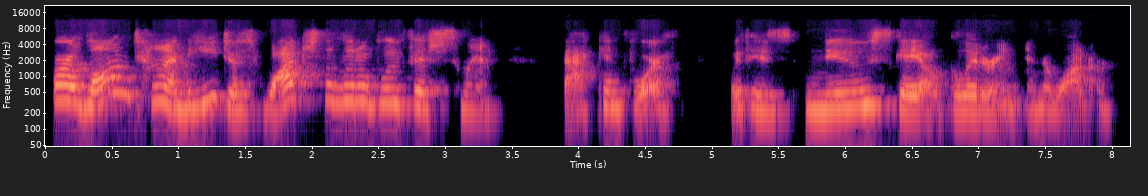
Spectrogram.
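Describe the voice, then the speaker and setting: A woman narrates a children's story with clear, expressive delivery. Her voice sits high with some vocal fry. The recording is dull and lo-fi. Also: unhurried. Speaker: storybook reader. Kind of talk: children's read-aloud narration.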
